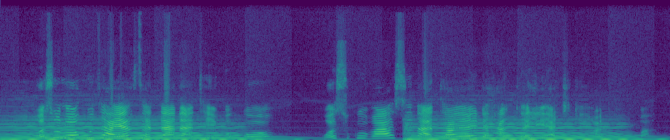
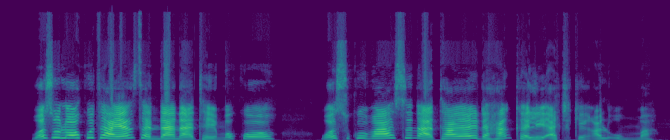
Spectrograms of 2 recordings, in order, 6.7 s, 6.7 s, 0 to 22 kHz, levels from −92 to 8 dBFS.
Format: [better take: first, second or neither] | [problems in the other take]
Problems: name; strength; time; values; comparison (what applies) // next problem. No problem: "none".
second | background sound (Bowed string instrument); 1 dB above the speech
